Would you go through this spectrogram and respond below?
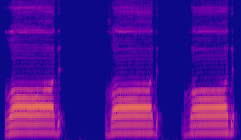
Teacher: জিব্বার গোড়ার কিনারা ডান পাশ বা বাম পাশ যে কোনো পাশ হোক, উপরে মাড়ির দাঁতের গোড়ার সাথে লাগাবেন। লাগিয়ে আপনাকে এটা উচ্চারণ করতে হবে।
